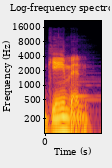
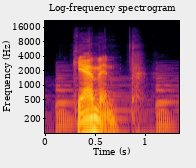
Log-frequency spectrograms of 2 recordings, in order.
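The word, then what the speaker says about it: gamine: also an adjective am I pronouncing this wrong I've been saying gaming but now I'm concerned let me click this Gammon I was pronouncing it wrong also gaming a small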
